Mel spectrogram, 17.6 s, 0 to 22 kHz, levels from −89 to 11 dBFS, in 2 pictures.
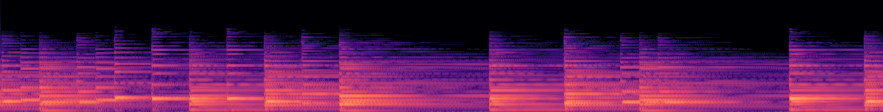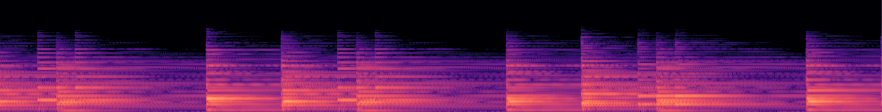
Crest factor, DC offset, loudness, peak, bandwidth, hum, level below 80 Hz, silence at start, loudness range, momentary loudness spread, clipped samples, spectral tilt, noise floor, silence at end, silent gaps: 16 dB; under 0.1%; -19 LUFS; -2 dBFS; 6.2 kHz; none; -42 dBFS; 0 s; 2 LU; 19 LU; under 0.1%; -8.5 dB/octave; -39 dBFS; 0 s; none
